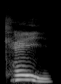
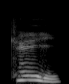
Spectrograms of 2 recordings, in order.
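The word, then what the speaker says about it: K: এরপরে এটাও একই রকম, খেই। খেই।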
